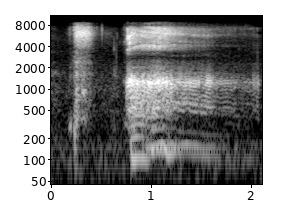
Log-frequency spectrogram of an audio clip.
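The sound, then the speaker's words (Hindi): A quick, sharp sneeze bursts out, then after a brief pause a loud, deep lion's roar swells up and rumbles on steadily for over a second before cutting off. “उसने फिर से छींका उसने कहा तो उसको अपनी छींक में शेर की दहाड़ सुनाई पड़ने लगी”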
